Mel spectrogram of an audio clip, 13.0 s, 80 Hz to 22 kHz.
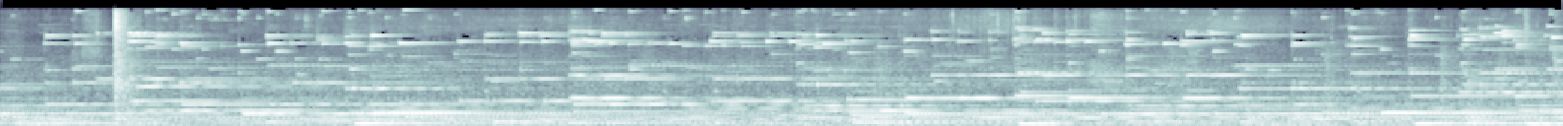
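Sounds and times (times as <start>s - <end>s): music box playing a tune: 0.0s - 13.0s.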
